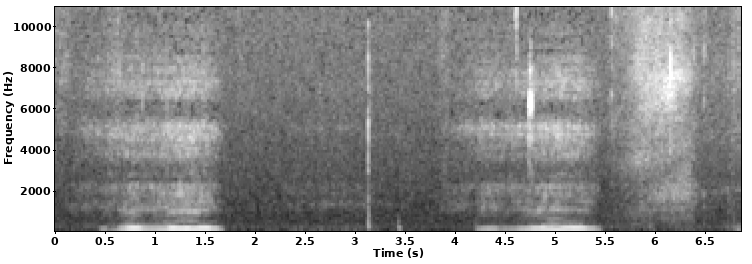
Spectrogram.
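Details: Two loud, buzzing inspiratory snores about four seconds apart with quiet between them; a person snoring.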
